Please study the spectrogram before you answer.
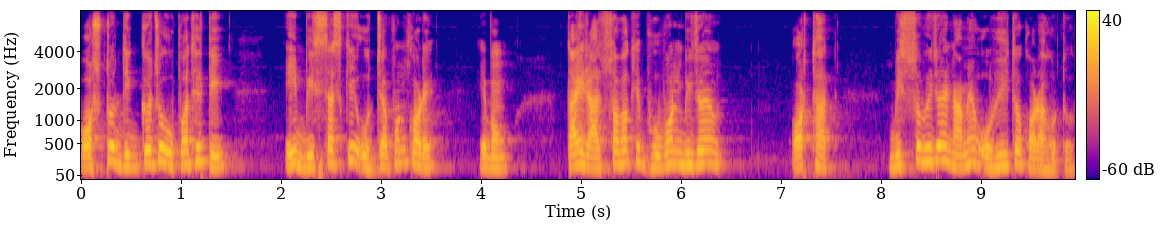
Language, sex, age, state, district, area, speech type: Bengali, male, 18-30, West Bengal, Bankura, urban, read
